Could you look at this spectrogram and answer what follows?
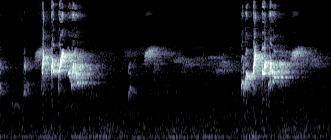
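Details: Red-whiskered bulbul singing improvised song: two loud rich warbling phrases several seconds apart, with a soft whistled note and quieter fragments between them.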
